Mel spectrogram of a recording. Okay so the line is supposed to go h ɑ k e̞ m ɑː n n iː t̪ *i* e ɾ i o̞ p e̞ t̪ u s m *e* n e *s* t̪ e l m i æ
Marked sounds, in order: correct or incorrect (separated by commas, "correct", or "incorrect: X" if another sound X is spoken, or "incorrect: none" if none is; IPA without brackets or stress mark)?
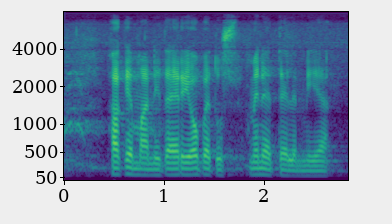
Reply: incorrect: æ, correct, incorrect: none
